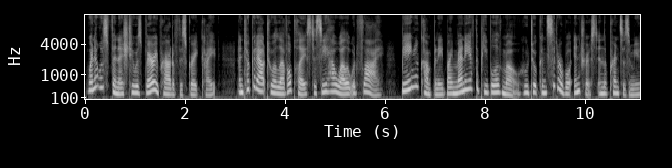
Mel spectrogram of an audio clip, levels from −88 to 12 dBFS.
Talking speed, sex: 240 wpm, female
